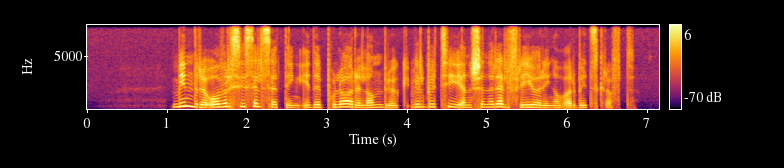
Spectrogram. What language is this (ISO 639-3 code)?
nor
